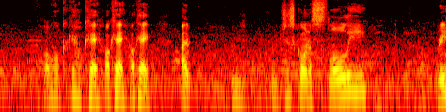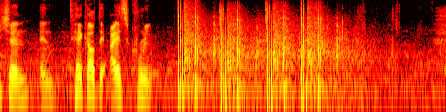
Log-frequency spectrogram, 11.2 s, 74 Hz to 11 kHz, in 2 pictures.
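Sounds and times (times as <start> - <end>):
speech: 0.6 - 4.7, 5.5 - 7.6
gunshots fired on an asphalt street: 7.8 - 10.5.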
